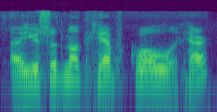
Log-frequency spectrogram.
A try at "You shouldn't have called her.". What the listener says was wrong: Now, but pronounce that contraction for me. So instead of saying should not, say shouldn't. You shouldn't have called her.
